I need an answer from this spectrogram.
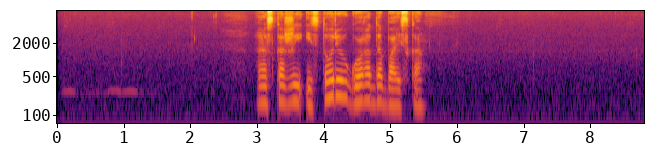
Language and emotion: Russian, neutral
